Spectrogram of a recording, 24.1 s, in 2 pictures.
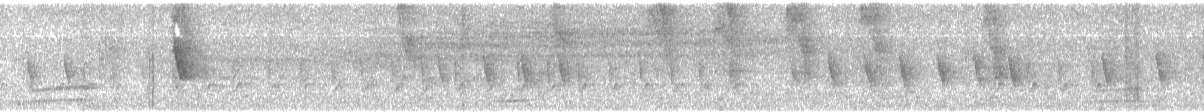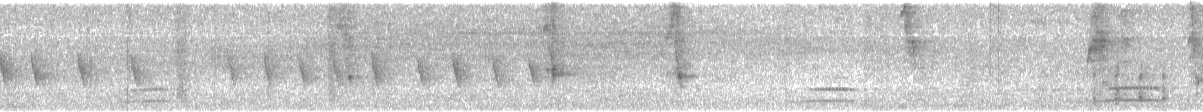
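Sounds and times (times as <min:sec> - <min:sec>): bird chirping: 0:00.1 - 0:17.8, 0:18.7 - 0:19.0, 0:22.8 - 0:24.0.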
